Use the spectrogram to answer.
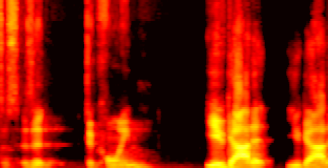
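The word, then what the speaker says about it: DuQuoin: um and I'm G to mispronounce this always mispronounce this is it decoin you got it you got it all right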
